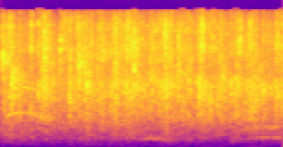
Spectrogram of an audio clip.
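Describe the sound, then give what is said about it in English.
A crowd claps steadily and densely throughout, a sustained wash of applause from many hands filling the space at moderate loudness, with no pauses. “Oh, I wish somebody clap your hands.”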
